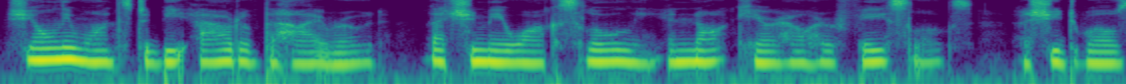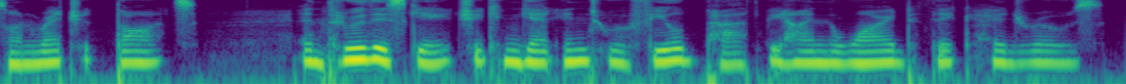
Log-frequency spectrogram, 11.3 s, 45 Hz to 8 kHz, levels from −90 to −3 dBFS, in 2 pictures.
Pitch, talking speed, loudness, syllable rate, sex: 175 Hz, 235 wpm, -21 LUFS, 5.1 syllables/s, female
